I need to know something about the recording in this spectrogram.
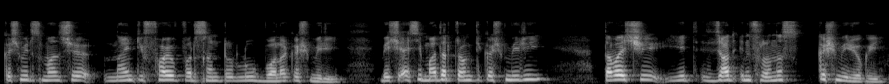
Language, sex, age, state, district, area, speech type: Kashmiri, male, 18-30, Jammu and Kashmir, Kupwara, rural, spontaneous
